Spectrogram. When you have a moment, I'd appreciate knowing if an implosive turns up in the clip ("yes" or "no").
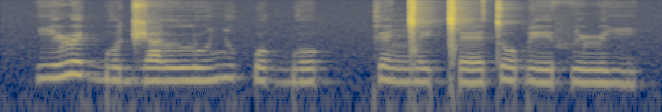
yes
